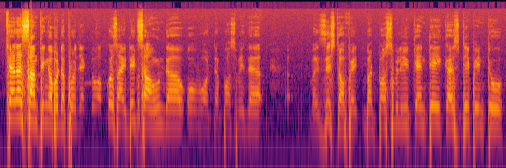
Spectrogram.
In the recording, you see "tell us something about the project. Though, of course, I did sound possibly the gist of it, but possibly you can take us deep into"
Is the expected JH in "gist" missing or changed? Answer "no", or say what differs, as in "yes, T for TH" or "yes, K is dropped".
yes, Z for JH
